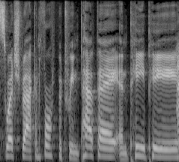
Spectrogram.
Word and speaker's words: Pepe: The original author of Pepe the Frog pronounced it Pepe, so now I am officially changing.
